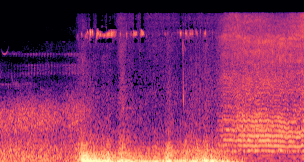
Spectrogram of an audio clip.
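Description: A quiet haze gives way, about a second and a half in, to a loud low rumble lasting some three seconds, and near the end to the wavering buzz of a bumblebee in flight.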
